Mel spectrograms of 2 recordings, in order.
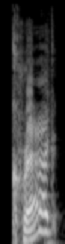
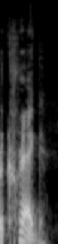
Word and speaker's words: Cragg: Is it Cragg or Craig? I never thought about it, but it sort of sounds like Crag, like the aggro Crag,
